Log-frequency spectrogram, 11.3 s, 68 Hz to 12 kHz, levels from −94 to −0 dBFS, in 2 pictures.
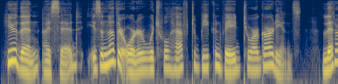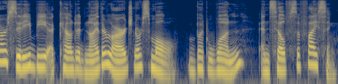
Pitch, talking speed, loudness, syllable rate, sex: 175 Hz, 160 wpm, -18 LUFS, 4.2 syllables/s, female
